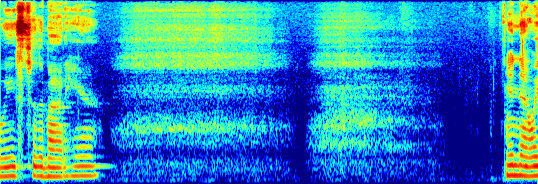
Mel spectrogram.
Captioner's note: inhales and exhales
